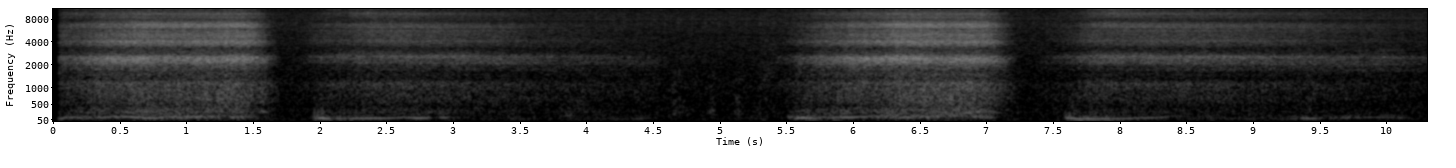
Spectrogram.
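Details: Great Dane sleeping in a Santa hat, snoring: rhythmic low rattles with a faint whistling edge, each followed by a softer breath out, about two cycles in ten seconds.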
